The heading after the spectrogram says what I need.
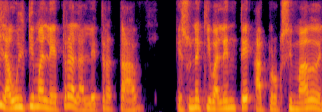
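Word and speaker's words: תָּו: En hebreo masorético, cuando lleva el punto interior, se pronuncia T, y cuando no lo lleva, se pronuncia como la combinación inglesa TH, como la Z española en España, no en Latinoamérica.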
